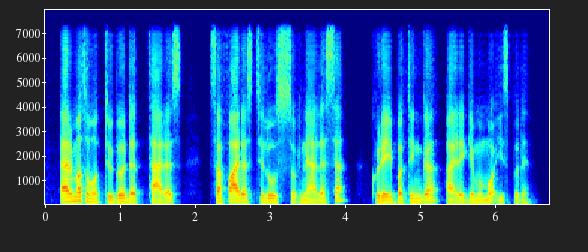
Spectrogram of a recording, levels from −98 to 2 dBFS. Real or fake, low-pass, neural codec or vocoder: fake; 7.2 kHz; codec, 16 kHz, 0.2 kbps, FocalCodec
